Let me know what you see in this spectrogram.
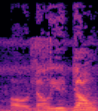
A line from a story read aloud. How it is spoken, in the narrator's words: he grunted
